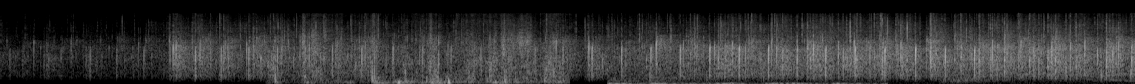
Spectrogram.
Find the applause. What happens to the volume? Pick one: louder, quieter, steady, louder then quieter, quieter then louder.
louder.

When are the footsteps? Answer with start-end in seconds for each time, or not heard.
2.6-8.9.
